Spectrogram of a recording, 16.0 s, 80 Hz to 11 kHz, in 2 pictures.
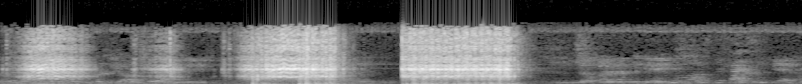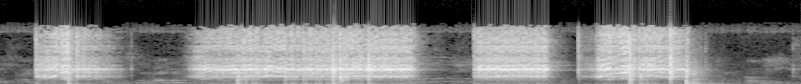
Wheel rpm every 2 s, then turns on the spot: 20, 60, 50, 0, 30, 110, 80, 50.
none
